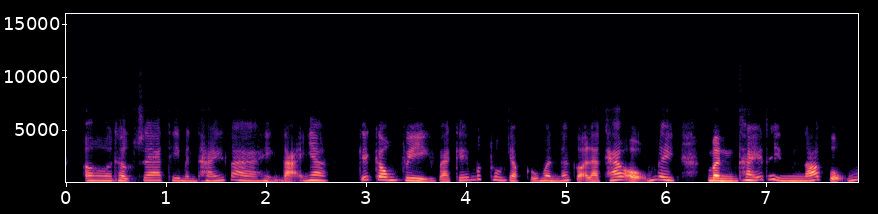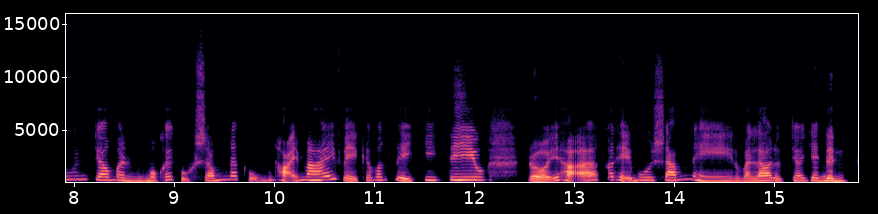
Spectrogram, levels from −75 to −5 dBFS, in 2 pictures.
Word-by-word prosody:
Ờ, 225 -1 -1
thật 220 -3 0
ra 245 +3 -2
thì 225 -2 -7
mình 205 -2 -7
thấy 215 +3 -4
là 245 -8 -1
hiện 210 +2 -7
tại - - +1
nha, 245 -1 +1 0.3
cái - - -4
công 285 -3 +2
việc 225 -8 +1
và 185 - 0
cái 260 +2 -5
mức 355 +4 -10
thu 295 -4 -6
nhập 220 -3 0
của 210 - -7
mình 220 -4 -1
nó, 235 - -2
gọi - - +2
là, 185 0 +2
khá 275 +4 +3
ổn 260 -4 +3
đi. 290 -4 0 0.3
Mình 220 -4 +7
thấy 275 +4 +1
thì 335 -7 -3
nó 210 +6 +2
cũng 325 +10 -3
cho 285 -2 +3
mình 215 -9 -3
một 185 - +2
cái 295 - -6
cuộc 185 -2 -7
sống 245 +7 -1
nó 335 - -2
cũng 235 -5 -8
thoải 230 - +3
mái 285 +5 +3
về 210 -6 0
cái 250 - -9
vấn 280 +1 -5
đề 195 - +2
chi 275 -1 -3
tiêu, 290 0 +2 0.4
rồi 195 -2 +5
á 270 +1 -1 0.2
hả, 135 - +3
có 305 - -5
thể 260 -8 0
mua 265 +4 -4
sắm 265 +6 +1
nè 200 -8 -2
và 195 -2 -1
lo 230 +4 +5
được 200 -6 -6
cho 235 - -3
gia 230 +2 -2
đình. 210 -5 +3
240 Hz, 230 wpm, -25 LUFS, 210-280 Hz, 0.4 s, Mình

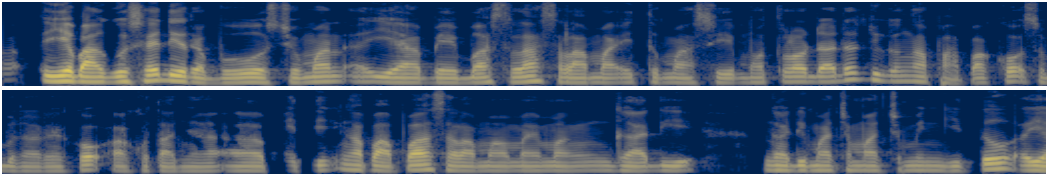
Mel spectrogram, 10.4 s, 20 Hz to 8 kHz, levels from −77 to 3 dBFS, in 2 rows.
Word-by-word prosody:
Eee, - - -15 0.2
iya 145 +1 +11
bagusnya 130 +4 +6
direbus 115 -3 +4
cuman, 130 +4 +1
eee, 130 -1 -2
ya - - +3
bebaslah 120 +4 0
selama 115 -3 -1
itu 115 +1 -8
masih 110 -1 -6
mau 120 0 -6
telor 130 +1 0
dadar 135 +8 +2
juga 160 -5 -3
nggak 135 -2 -4
papa 110 - -5
kok 140 - -1
sebenarnya 105 -2 -7
kok 130 0 +1
aku 105 -2 -7
tanya, 105 0 -6 0.2
eee, 110 0 -2
PT 115 - -15 0.2
nggak 125 -2 -1
papa 120 +3 +3
selama 110 -1 -2
memang 110 0 -5 0.2
nggak 110 -1 -2
di 115 - -3 0.5
nggak 120 -1 0
dimacem-macemin 115 0 -4
gitu, 135 - -3 0.2
eee, 115 - +3
115 Hz, 195 wpm, -24 LUFS, 110-130 Hz, 0.5 s, iya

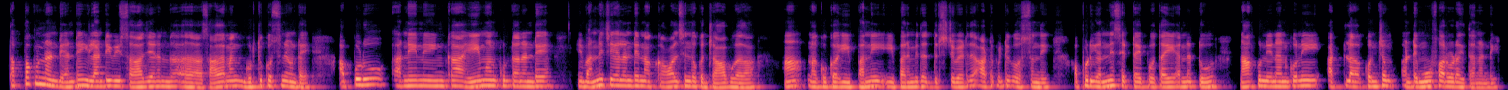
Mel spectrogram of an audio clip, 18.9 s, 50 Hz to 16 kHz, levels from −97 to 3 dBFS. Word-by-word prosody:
తప్పకుండండి. 195 -2 +1
అంటే, 155 +5 +1
ఇలాంటివి 170 +1 +2
సహజనంగా 160 +2 +1
ఆహ్, 135 -2 +1
సాధారణంగా 160 +5 0
గుర్తుకొస్తూనే 170 +3 0
ఉంటాయి. 140 -1 -1 0.4
అప్పుడూ 205 +6 +4 0.4
ఆహ్, 175 - -3
నేను 180 0 +1 0.2
ఇంకా 175 0 0 0.2
ఏమనుకుంటానంటే, 170 -2 +1 0.5
ఇవన్నీ 155 +4 +3
చెయ్యాలంటే 180 -2 +1
నాకు 160 0 -4
కావాల్సింది 160 +2 0
ఒక 150 - -1
జాబ్ 135 +2 +1
గదా! 130 0 0 0.5
ఆహ్, 175 +2 +1 0.2
నాకొక 150 +1 0 0.2
ఈ - - +4
పని 155 +4 +2 0.2
ఈ - - 0
పని 145 0 +2
మీద 160 - 0
దృష్టి 145 +1 -6
పెడితే, 155 +5 -2
ఆటోమేటిక్‌గా 160 +1 -3
ఒస్తుంది. 145 -1 -1 0.4
అప్పుడు 165 +3 +1
ఇయన్నీ 165 +5 +3
సెట్టయిపోతాయి 150 -2 -1
అన్నట్టు, 155 -1 0 0.5
నాకు 155 +2 0
నేను 160 -1 +1
అనుకొనీ 170 +3 +2 0.3
అట్లా 155 +1 -1 0.2
కొంచం 165 +2 +1 0.2
అంటే, 150 +1 0
మూవ్ 165 +1 +3
ఫార్‌వర్డ్ 155 -2 +2
అయితానండి. 130 -1 -4
160 Hz, 140 wpm, -24 LUFS, 150-175 Hz, 0.5 s, అప్పుడూ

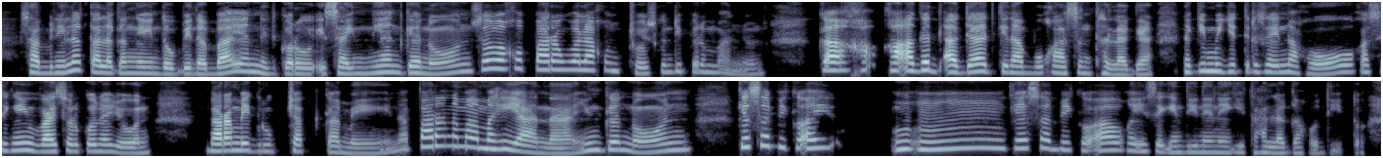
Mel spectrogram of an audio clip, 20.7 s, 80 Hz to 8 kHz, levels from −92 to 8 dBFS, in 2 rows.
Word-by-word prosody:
sabi 205 -3 0
nila 285 +4 0
talaga 200 -4 +1
ngayon 195 -1 -1
daw 175 - 0
binaba 180 +4 +3
'yan, 245 -1 0
need 185 -4 -8
ko 185 - -5
raw 175 - -1
i-sign 185 +1 +1
'yan, 225 +2 0
gano'n. 200 +3 -1
So 310 +6 +1
ako 335 +1 -2
parang 300 0 +3
wala 295 -1 +2
akong 275 -2 -9
choice 185 -1 -4
kung 230 +2 -6
'di 245 - -8
pirmahan 230 -3 -10
'yon. 165 - -16 0.4
Ka 280 0 +8 0.3
kaagad-agad, 245 -4 +6
kinabukasan 200 -2 0
talaga 160 -4 -2 0.2
nag-immediate 235 0 -1
resign 230 -1 -2
ako. 195 +3 -3
Kasi 230 +2 -3
nga 245 - -2
yung 250 -3 0
visor 215 0 +3
ko 220 - -2
na 215 -1 -2
'yon, 170 -1 -3 0.4
parang 240 0 +5
may 245 - +3
group 220 0 -13
chat 220 -2 -1 0.2
kami, 165 -4 -6
na - - -10
parang 365 +4 +2
namamahiya 295 - +2
na, 160 -1 -1
yung 250 +5 -5
gano'n. 245 0 -2 0.3
Kaya 355 0 +4
sabi 385 -4 +2
ko - - -15
ay 330 +7 -1 0.4
mm, 295 +3 -3
kaya 310 0 0
sabi 275 -6 -3
ko, 250 - -5
"Ah 250 +1 +1
okey, 235 -3 -7
sige 205 -3 -4
hindi 195 0 -8
na 190 - -6
nakikita 190 0 -9
halaga 170 -1 -7
ko - - -13
dito." 175 - -18
225 Hz, 190 wpm, -23 LUFS, 195-270 Hz, 0.4 s, Ka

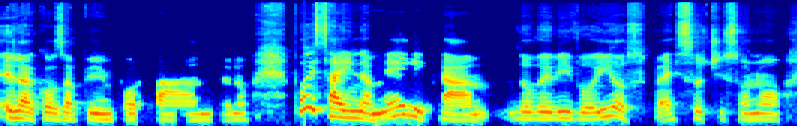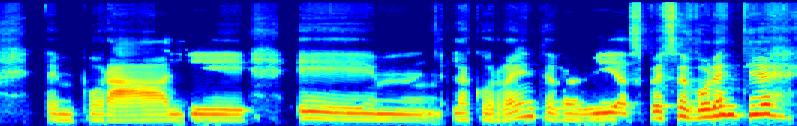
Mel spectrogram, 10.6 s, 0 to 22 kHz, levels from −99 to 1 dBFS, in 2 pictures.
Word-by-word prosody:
è - - +2
la 175 -3 +5
cosa 160 -1 -2
più 150 - -3
importante, 145 -1 -4
no, 150 0 -7 0.3
poi 445 +4 +3
sai, 205 - +6
in 185 - +3
America, 295 - +2 0.2
dove 170 0 -3
vivo 165 -2 -2
io, 220 +8 0
spesso 350 -4 -7
ci - - -13
sono 150 -1 -5 0.4
temporali, 135 -1 -1 0.3
ehm, 150 -6 -1
la 155 0 -5
corrente 155 +7 -3
va 150 0 -3
via 155 +1 +3
spesso 180 +9 0
e - - +6
volentieri. 260 +7 +7
155 Hz, 140 wpm, -24 LUFS, 140-185 Hz, 0.4 s, volentieri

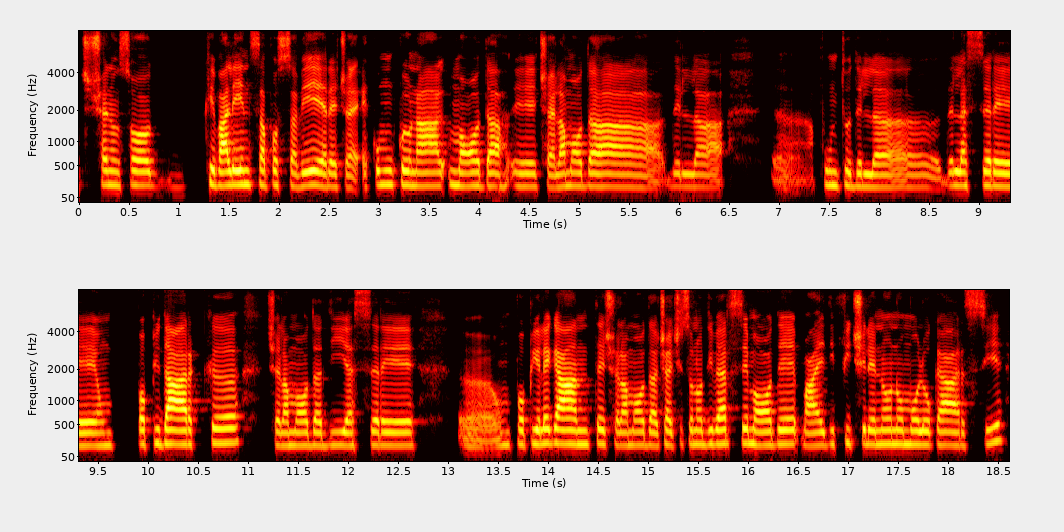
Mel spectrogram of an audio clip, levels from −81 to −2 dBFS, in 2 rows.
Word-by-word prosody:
cioè, 210 -1 -3
non 205 - -3
so 200 0 +1 0.5
che 220 - +2
valenza 210 +1 +4
possa 200 -1 -4
avere. 190 -1 +2
Cioè, 175 -1 -4
è 175 - -11
comunque 210 +3 -3
una 195 -1 +2
moda, 190 -1 0
ehm, 185 -1 -5
c'è 175 -1 -4
la 180 +1 0
moda 185 -2 0
della 180 -1 -6 0.5
uhm, - - -18
appunto, 200 -1 -6
del 175 -3 -4
dell'essere 195 -2 0
un 185 +1 -6 0.2
po' 200 - 0
più 210 +1 -6
dark, 210 +1 +6 0.3
c'è 190 - -6
la 185 - 0
moda 185 0 -1
di 190 +1 -6
essere, 185 0 -2 0.4
uhm, - - -9
un 195 - -9
po' 200 - -2
più 210 +1 0
elegante, 205 -1 +5
c'è 200 -1 -6
la 185 0 0
moda 190 -1 -2
Cioè, 195 +1 -2
ci 205 +2 -9
sono 200 0 -2
diverse 205 +1 0
mode, 200 +1 +1
ma 180 0 +2
è 185 - -2
difficile 205 +1 -4
non 205 +1 -1
omologarsi, 195 +1 0
195 Hz, 155 wpm, -22 LUFS, 185-205 Hz, 0.5 s, dark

